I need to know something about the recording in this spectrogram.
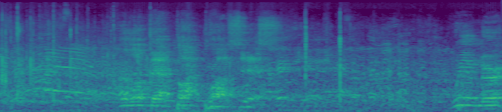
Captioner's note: applause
